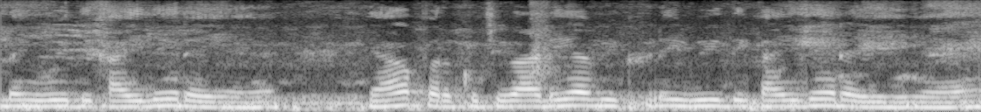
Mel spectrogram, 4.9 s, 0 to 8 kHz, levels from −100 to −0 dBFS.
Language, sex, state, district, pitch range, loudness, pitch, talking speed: Hindi, male, Haryana, Charkhi Dadri, 140-165 Hz, -12 LUFS, 155 Hz, 185 wpm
